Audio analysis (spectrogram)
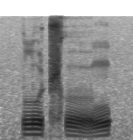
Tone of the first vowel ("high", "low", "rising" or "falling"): rising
